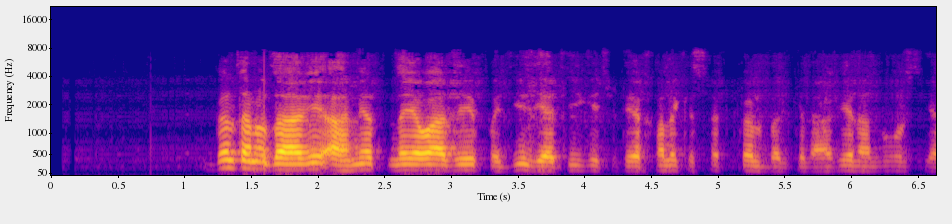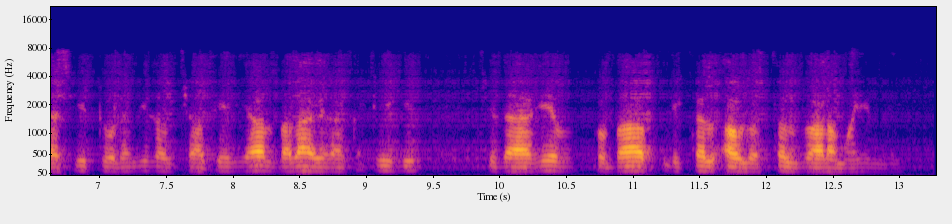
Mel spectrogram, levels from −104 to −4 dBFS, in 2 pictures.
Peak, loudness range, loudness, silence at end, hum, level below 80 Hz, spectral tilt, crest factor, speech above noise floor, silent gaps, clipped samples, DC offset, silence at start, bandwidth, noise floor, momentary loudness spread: 0 dBFS; 16 LU; -22 LUFS; 0.75 s; none; -76 dBFS; -6.5 dB/octave; 24 dB; 53 dB; none; under 0.1%; under 0.1%; 1.25 s; 7 kHz; -76 dBFS; 25 LU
